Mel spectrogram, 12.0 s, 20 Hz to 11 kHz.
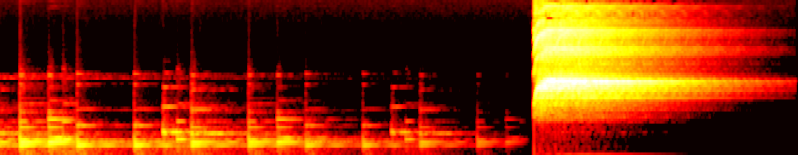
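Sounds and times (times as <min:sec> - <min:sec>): high-pitched upward sweep effect: 0:08.1 - 0:10.9.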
